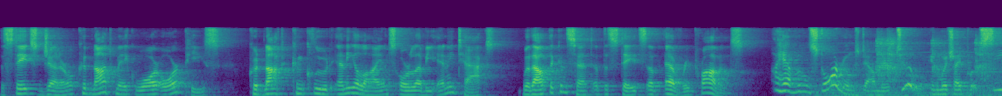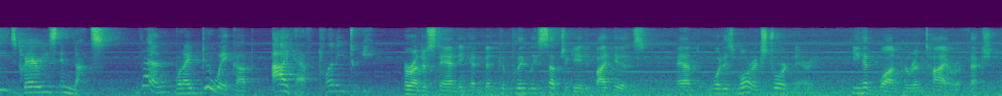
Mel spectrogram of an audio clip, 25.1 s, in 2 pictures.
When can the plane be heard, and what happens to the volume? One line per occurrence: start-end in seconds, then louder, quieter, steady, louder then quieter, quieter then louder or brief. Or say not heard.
9.8-25.0 louder.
